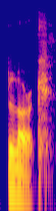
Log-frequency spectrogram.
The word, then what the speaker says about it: Blark: I've already given the shark a name, Blark, pronounced Blork.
